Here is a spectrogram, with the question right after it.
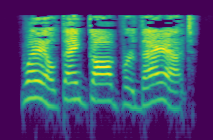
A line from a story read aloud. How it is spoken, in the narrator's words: Vern exclaimed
